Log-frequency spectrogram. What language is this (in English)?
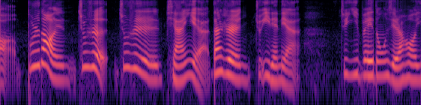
Chinese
